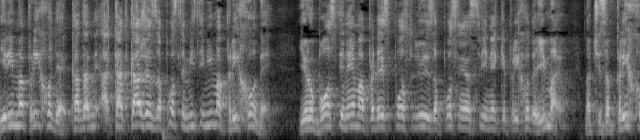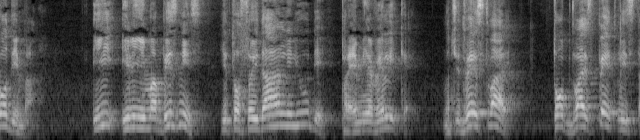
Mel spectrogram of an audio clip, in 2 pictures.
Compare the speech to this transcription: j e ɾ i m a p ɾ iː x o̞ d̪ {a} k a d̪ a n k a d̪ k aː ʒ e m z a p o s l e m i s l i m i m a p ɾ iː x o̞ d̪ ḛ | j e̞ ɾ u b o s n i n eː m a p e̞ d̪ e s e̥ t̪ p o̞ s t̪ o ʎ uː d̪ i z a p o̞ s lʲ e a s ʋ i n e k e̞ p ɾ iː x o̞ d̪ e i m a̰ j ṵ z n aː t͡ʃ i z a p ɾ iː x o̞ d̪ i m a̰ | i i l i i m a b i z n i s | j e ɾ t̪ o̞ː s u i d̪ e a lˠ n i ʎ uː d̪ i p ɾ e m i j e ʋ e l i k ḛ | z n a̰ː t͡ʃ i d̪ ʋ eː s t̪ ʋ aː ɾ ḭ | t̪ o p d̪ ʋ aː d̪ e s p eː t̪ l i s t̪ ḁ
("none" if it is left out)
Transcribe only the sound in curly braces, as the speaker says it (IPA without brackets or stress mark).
e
